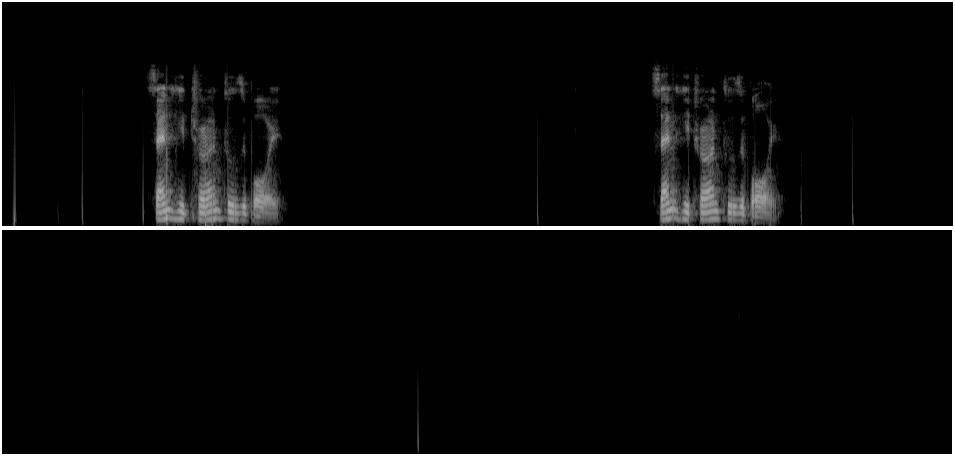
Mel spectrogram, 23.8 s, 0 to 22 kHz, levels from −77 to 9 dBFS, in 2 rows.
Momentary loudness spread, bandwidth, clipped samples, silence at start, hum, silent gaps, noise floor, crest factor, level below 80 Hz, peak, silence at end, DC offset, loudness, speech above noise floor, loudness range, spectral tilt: 14 LU; 7.4 kHz; under 0.1%; 0.15 s; none; none; -86 dBFS; 28 dB; -66 dBFS; -6 dBFS; 14.1 s; under 0.1%; -26 LUFS; 60 dB; 8 LU; -4 dB/octave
